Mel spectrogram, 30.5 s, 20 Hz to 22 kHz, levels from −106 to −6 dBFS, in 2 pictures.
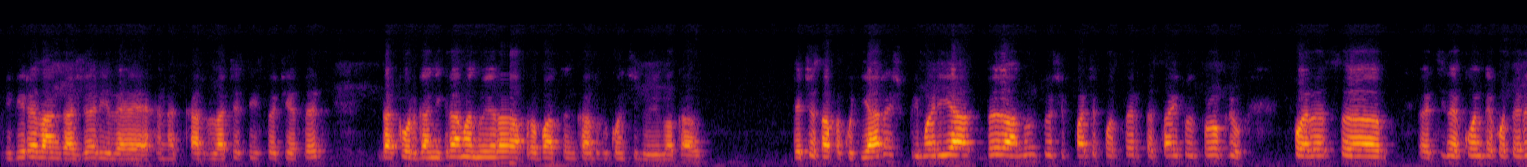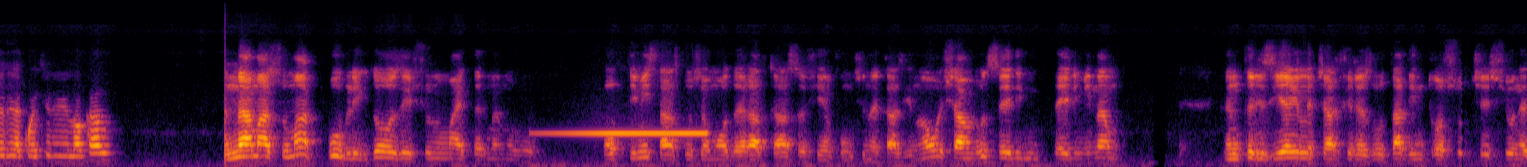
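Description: Call audio carried through a band-limited codec, cut off around 12 kHz, which fits Opus at roughly 32 kbps, shows two short concealed packet losses at 1.63–1.69 s and 29.88–29.92 s. Each is a tens-of-milliseconds smear or wobble where the receiver extrapolated the missing sound, seen as a brief blurred patch on a spectrogram. Four bursts of packet loss, at 5.01–5.11 s, 19.69–19.77 s, 26.79–26.93 s and 28.29–28.36 s, each drop 60–120 ms of audio. The gap is bridged by a fading held buzz or hiss, and the waveform collapses to flat silence for about 100 ms at 26.8 s. A loudspeaker feedback squeal from 20.56 to 22.39 s is an 832 Hz tone swelling over roughly 0.7 s to about the level of the surrounding sound, drawn as a single bright horizontal line on a spectrogram, caused by the microphone re-amplifying its own loudspeaker.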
